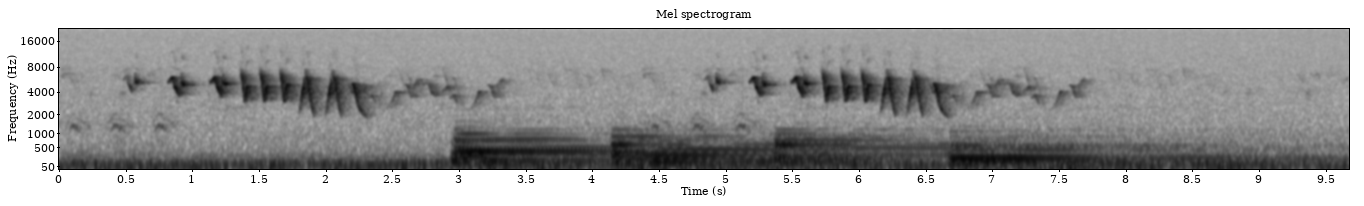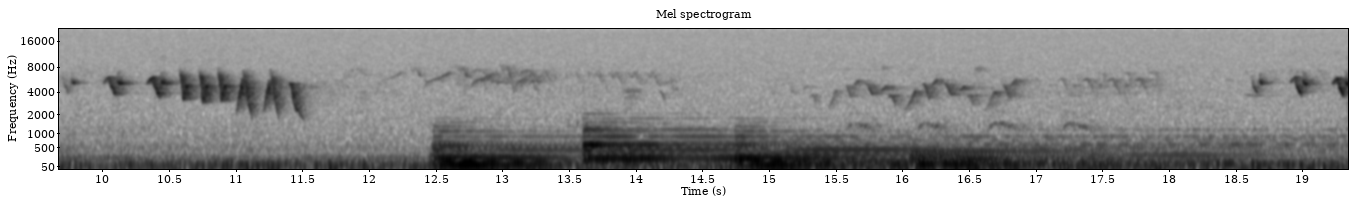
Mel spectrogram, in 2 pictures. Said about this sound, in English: It inhabits the bogs and wooded swamps of Canada and the northeastern United States. Its song can be considered to be similar to the yellow warbler and is described as sounding like twit, twit, twit, sweet, sweet, sweet, choo, choo, choo.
